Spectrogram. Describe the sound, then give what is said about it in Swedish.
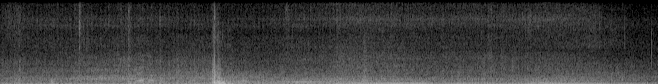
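A paratransit car driving away: a low, steady engine rumble swells midway and holds, then eases. A single sharp knock sounds just before, and faint background noise runs throughout. “Och där åkte Fredrik Jönsson iväg med färdtjänsten mot sitt arbete i Malmö.”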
